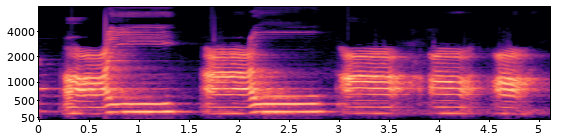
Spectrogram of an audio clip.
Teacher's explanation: Jadi kita membedakan mana Hamzah a i u mana ain ain itu bunyinya begini a a sebelum dikasih harakat fathah kasrah atau dommah aa a u a a a ya bunyinya keluar dari tengah tenggorokan a Nah, jadi terdengar seperti ada perubahan bunyi.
